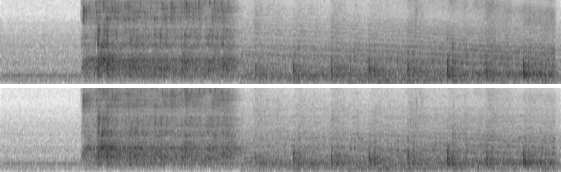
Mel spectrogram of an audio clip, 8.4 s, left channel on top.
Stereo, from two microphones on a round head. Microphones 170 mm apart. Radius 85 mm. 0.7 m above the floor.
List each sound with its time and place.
1.2 s boiling: 30° left (ahead or behind), 7.5 m
3.6 s footsteps: 30° left (ahead or behind), 4.5 m; by 8.3 s 55° left (ahead or behind), 1.1 m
